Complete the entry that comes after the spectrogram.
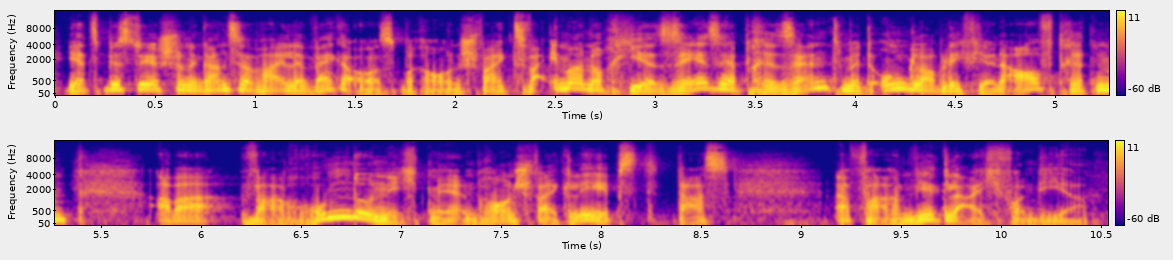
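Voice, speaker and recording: Husky, lively radio host. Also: male voice, mid-range voice, moderate pace. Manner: chatty, stumbling restarts. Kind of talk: casual radio interview. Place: radio studio.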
